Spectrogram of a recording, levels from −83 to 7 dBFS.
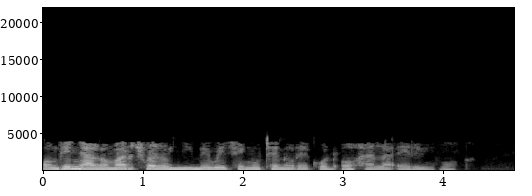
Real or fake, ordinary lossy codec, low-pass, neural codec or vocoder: fake; AAC, 16 kbps; 10.8 kHz; codec, 24 kHz, 1 kbps, SNAC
